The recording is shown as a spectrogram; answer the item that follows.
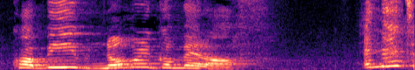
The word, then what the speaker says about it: Nurmagomedov: Tim's last name is so hard for me to pronounce, and I don't know why. I don't know why. I can say Khabib Nurmagomedov, and that's how you say his name.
